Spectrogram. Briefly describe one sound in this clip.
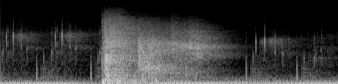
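A gunshot bangs and echoes.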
